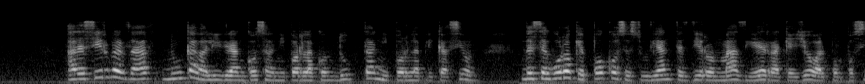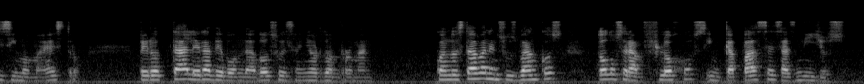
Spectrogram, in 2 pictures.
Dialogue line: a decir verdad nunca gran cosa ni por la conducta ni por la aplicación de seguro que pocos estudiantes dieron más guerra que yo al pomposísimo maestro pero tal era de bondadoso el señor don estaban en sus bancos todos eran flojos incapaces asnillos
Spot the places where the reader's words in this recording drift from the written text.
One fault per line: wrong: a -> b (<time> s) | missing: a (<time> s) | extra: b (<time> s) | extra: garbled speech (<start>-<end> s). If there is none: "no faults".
extra: valí (2.0 s)
extra: román cuando (12.0 s)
